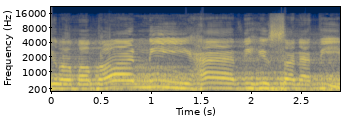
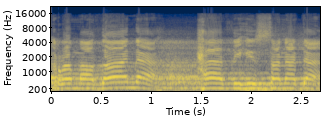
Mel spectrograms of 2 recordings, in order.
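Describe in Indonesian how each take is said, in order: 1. Ramadhan berakhir dengan 'i', sanat berakhir dengan 'i'. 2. Ramadhan berakhir dengan 'a', sanat berakhir dengan 'a'. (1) "maka maknanya aku berpuasa esok hari Ramadan tahun ini" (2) "tidak dibaca dengan kalimat ramadhana hadhihi sanata"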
